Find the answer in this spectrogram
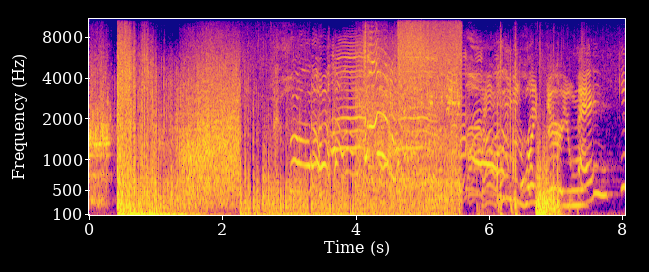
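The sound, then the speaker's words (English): A cherry bomb explodes in a toilet in an animated cartoon. A sudden, loud blast opens into a long, roaring rumble, and voices then cry out and talk over the fading noise. “She got a cherry bomb disintegrating her. Cool visual gag.”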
